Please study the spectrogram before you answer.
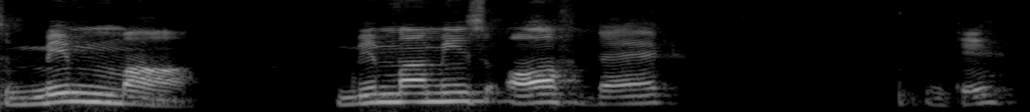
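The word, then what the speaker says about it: مِمَّا: So when you combine them together, this noon is pronounced as a mim. So it becomes mimma.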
